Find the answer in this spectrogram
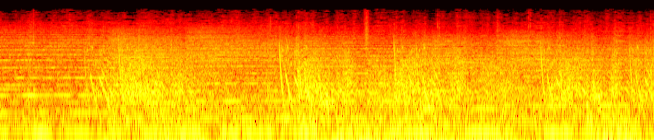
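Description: Dramatic television-drama score, with loud crashing noises breaking in about a second in and again just before the three-second mark, their pitch sweeping downward.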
